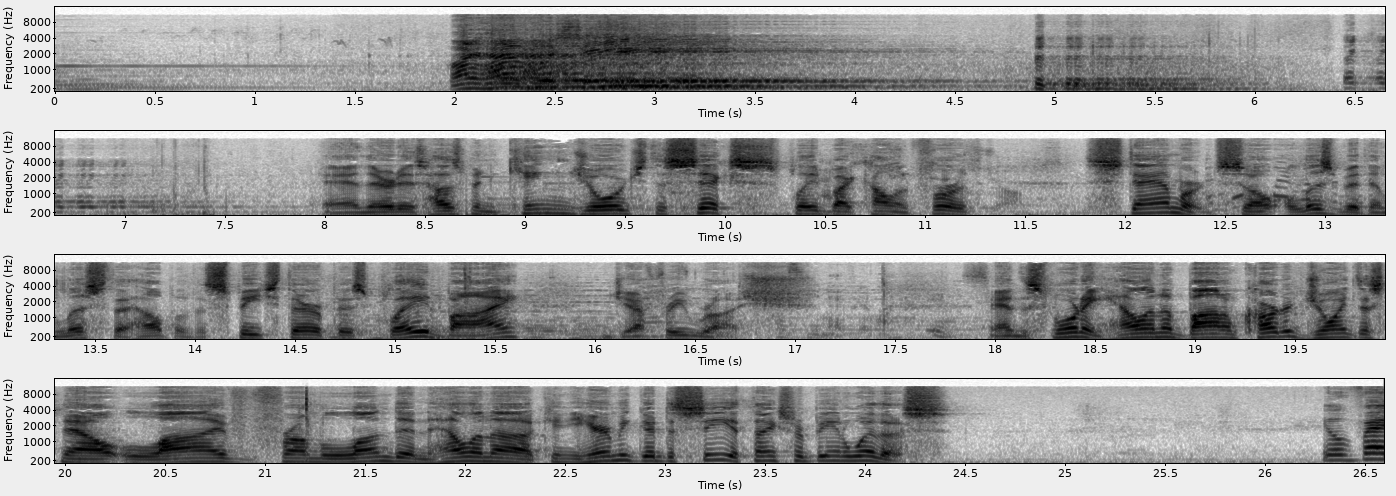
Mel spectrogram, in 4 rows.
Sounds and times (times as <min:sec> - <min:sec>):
Music: 0:00.0 - 0:01.3, 0:08.4 - 0:09.6, 0:14.2 - 0:18.0
Male speech, man speaking: 0:02.0 - 0:03.6, 0:08.0 - 0:17.1, 0:18.0 - 0:24.5.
